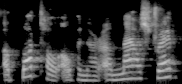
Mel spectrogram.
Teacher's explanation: for the compound the stress is always under first syllable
